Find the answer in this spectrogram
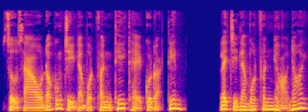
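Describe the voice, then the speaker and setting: A man's voice: deep voice, lively intonation, moderate pace, darkish tone. A man voicing a proud, arrogant ancient male immortal in a fantasy audiobook, speaking coldly and haughtily. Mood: haughty.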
